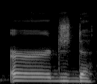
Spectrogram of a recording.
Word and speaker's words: urged: Notice that pronunciation, urged, because this ED is pronounced as a soft D. Urged. And it really sounds like just an er sound, urged.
